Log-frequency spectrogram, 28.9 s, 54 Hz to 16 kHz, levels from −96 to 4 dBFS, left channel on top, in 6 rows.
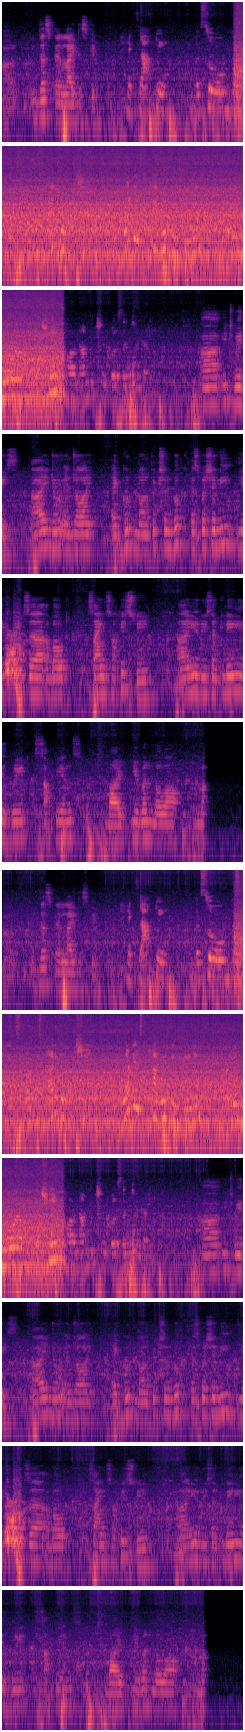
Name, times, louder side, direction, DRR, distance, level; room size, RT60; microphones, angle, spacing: voice 1, 0.0-1.9 13.6-14.8 15.0-16.4 16.6-22.3 22.8-25.7 26.2-28.2, left 4 dB, 65° left, 0.6 m, -40 dB
voice 2, 2.8-3.2 3.9-5.0 5.3-5.4 5.7-6.6 7.2-8.8 9.3-10.1 10.4-11.3 11.8-12.3 19.3-19.7, right 2 dB, 40° right, 0.6 m, -30 dB
Wind, 4.6-10.9, left 1 dB, 5° left, 0.3 m, -29 dB
6.0 x 2.3 x 3.0 m
head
